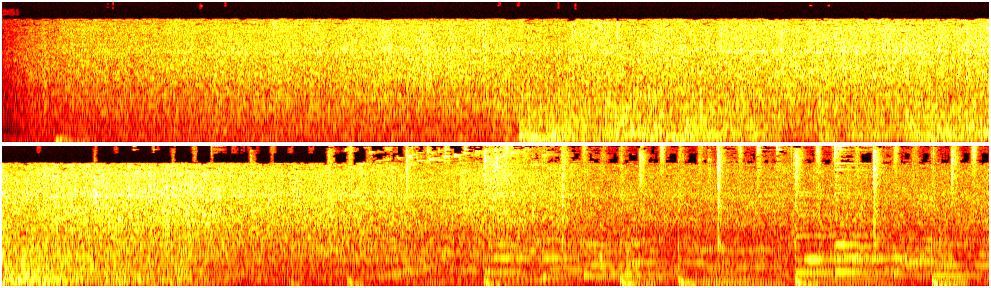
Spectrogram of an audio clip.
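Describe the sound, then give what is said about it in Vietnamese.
Steady heavy rain hisses throughout on a city street at night, swelling into a loud, rumbling roll of thunder that sweeps through the middle before easing back into downpour, with low crackling rumbles near the end. “Trời đổ mưa như trút, làm cho con đường phố về đêm thêm ướt nhòa.”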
